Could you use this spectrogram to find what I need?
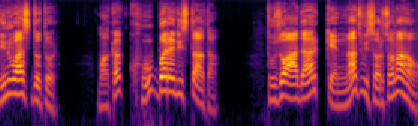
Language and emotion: Goan Konkani, happy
